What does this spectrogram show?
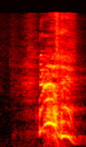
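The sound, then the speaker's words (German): A single sneeze: a short, building breath in, then a sudden loud, voiced burst that trails off within about half a second. No talking around it. “Gesundheit!”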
